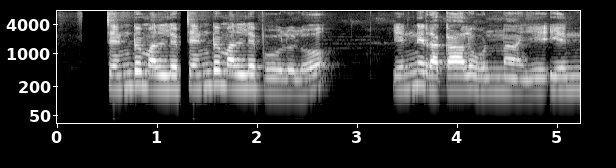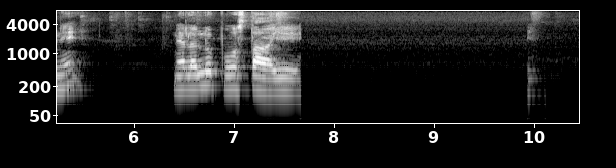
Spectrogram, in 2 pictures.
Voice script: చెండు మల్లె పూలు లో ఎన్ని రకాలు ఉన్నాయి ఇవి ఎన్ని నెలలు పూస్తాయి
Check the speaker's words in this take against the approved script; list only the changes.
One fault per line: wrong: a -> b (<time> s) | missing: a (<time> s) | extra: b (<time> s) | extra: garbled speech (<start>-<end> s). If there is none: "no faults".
extra: చెండు మల్లె (1.3 s)
missing: ఇవి (4.9 s)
